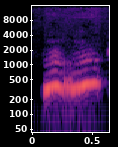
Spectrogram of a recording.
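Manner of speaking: high-pitched two-note hoot; quick high hoot of excitement; playful woo-woo. Real, not acted. Playful hoot after announcing workshop.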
